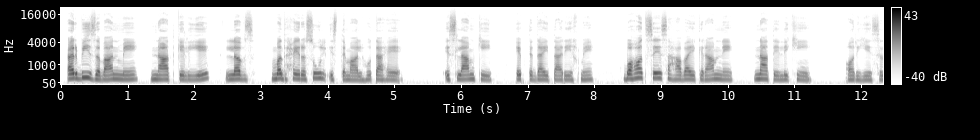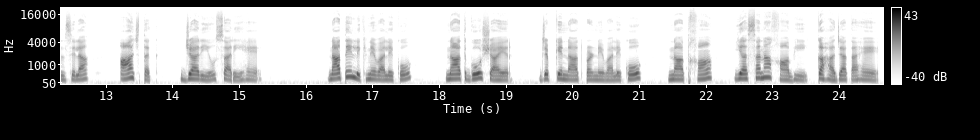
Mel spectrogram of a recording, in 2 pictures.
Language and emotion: Urdu, neutral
